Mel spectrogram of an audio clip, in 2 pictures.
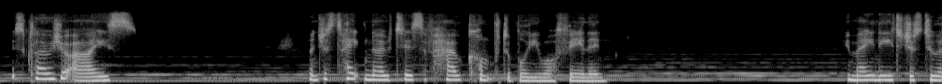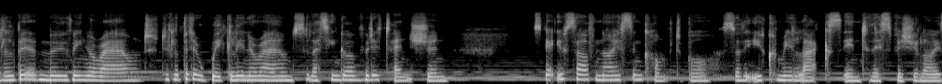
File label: Meditation audio with relaxing music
